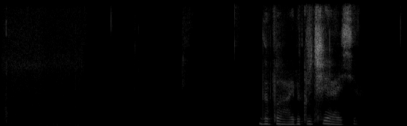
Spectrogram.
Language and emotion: Russian, angry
